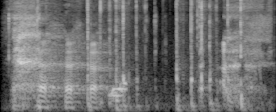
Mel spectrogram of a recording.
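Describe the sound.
Loud, rapid typing on a computer keyboard, a dense clatter of close keystrokes in quick bursts with brief pauses, while someone talks faintly underneath.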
